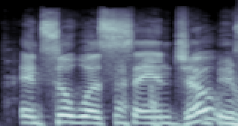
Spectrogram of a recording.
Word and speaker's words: San Jose: There was a huge Hispanic influx into that area that helped create this town, but they wanted to put it with a, they made them pronounce it with an English pronunciation. So it's San Jose.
